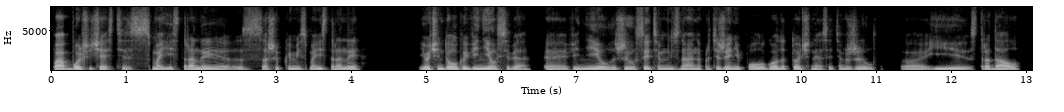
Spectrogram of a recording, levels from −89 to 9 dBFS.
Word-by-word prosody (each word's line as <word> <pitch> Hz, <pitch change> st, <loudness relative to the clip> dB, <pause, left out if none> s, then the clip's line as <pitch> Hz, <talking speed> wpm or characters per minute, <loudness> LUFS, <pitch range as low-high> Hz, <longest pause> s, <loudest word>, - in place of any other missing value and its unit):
по 100 Hz, -2 st, +5 dB
большей 100 Hz, -1 st, +1 dB
части, 90 Hz, -2 st, -2 dB
с 80 Hz, -, -7 dB
моей 90 Hz, -1 st, +2 dB
стороны, 165 Hz, -, +2 dB
э, -, -, -5 dB
с 115 Hz, 0 st, -11 dB
ошибками 105 Hz, -2 st, -2 dB
с 95 Hz, -, -11 dB
моей 95 Hz, -1 st, +1 dB
стороны, 140 Hz, +7 st, 0 dB, 0.8 s
и 120 Hz, -, 0 dB
очень 130 Hz, -3 st, +3 dB
долго 110 Hz, +3 st, +4 dB
винил 100 Hz, 0 st, +3 dB
себя. 90 Hz, +1 st, -3 dB, 0.2 s
Э, 90 Hz, -1 st, -1 dB
винил, 115 Hz, -, +2 dB
жил 105 Hz, +1 st, -1 dB
с 105 Hz, +1 st, -3 dB
этим, 90 Hz, -2 st, -1 dB
не 95 Hz, -, -1 dB
знаю, 90 Hz, -2 st, 0 dB
на 90 Hz, -, 0 dB
протяжении 100 Hz, +2 st, -2 dB
полугода 100 Hz, -1 st, +1 dB
точно 95 Hz, -2 st, -2 dB
я 85 Hz, -, -2 dB
с -, -, -14 dB
этим 90 Hz, +1 st, -4 dB
жил, 95 Hz, +3 st, -1 dB, 0.3 s
э, 85 Hz, -1 st, -2 dB
и 95 Hz, -1 st, +1 dB
страдал, 95 Hz, +2 st, +1 dB
100 Hz, 160 wpm, -23 LUFS, 90-110 Hz, 0.8 s, по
